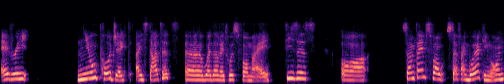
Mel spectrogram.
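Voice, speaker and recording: Lively intonation marks a woman's fairly high voice in a French accent. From northern France. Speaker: palaeontologist, fossil preparator. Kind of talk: interview conversation.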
